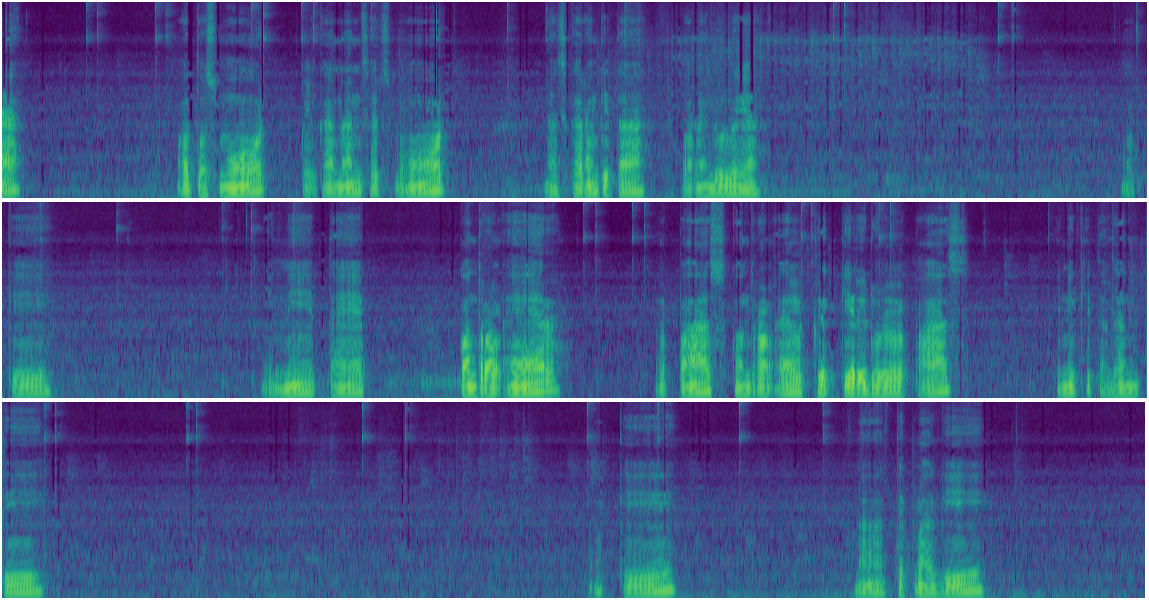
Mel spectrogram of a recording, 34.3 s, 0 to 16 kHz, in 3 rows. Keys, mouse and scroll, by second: 0.4 click, 1.5 click, 3.1-4.3 right drag, 4.3-6.9 middle drag, 6.9 Tab, 7.7 `, 9.8 `, 11.9 Tab, 12.5-15.0 middle drag, 15.0 Tab, 16.9 ctrl+r, 19.4 ctrl+r, 22.6 Tab, 24.0 click, 25.4 click, 28.3 scroll down 3, 29.4-32.2 drag, 32.2 Tab.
